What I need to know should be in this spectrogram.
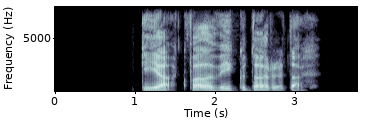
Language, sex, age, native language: Icelandic, male, 20-29, Icelandic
